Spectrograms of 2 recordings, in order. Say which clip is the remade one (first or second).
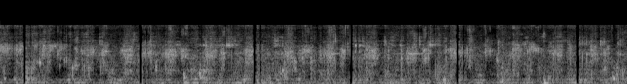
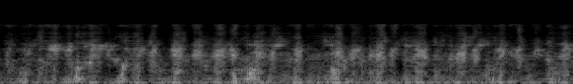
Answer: second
